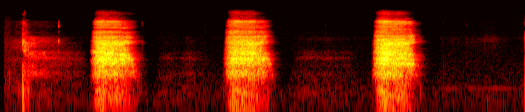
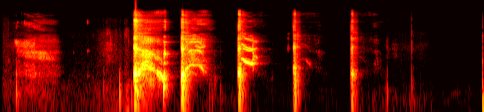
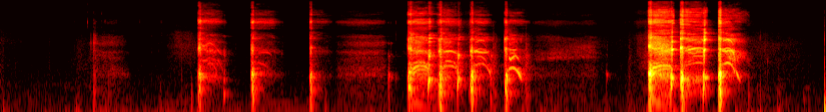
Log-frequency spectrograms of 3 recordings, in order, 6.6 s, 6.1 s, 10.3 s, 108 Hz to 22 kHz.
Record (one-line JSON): {"exhalation_length": "6.6 s", "exhalation_amplitude": 19740, "exhalation_signal_mean_std_ratio": 0.39, "cough_length": "6.1 s", "cough_amplitude": 32768, "cough_signal_mean_std_ratio": 0.28, "three_cough_length": "10.3 s", "three_cough_amplitude": 22951, "three_cough_signal_mean_std_ratio": 0.26, "survey_phase": "alpha (2021-03-01 to 2021-08-12)", "age": "18-44", "gender": "Female", "wearing_mask": "No", "symptom_none": true, "smoker_status": "Never smoked", "respiratory_condition_asthma": false, "respiratory_condition_other": false, "recruitment_source": "REACT", "submission_delay": "1 day", "covid_test_result": "Negative", "covid_test_method": "RT-qPCR"}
